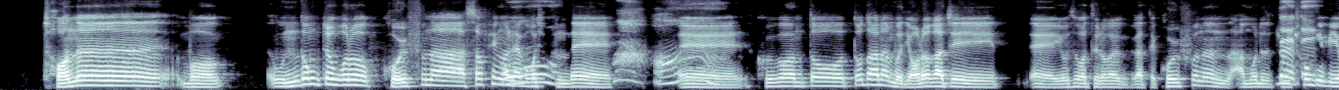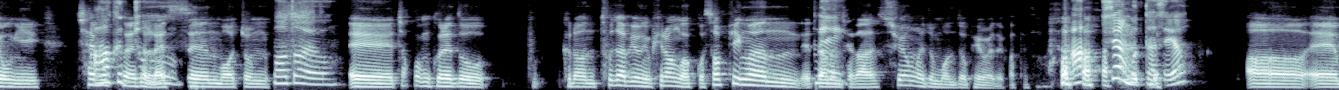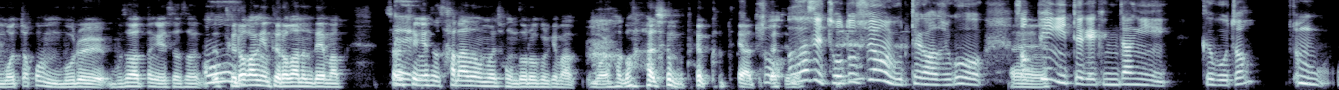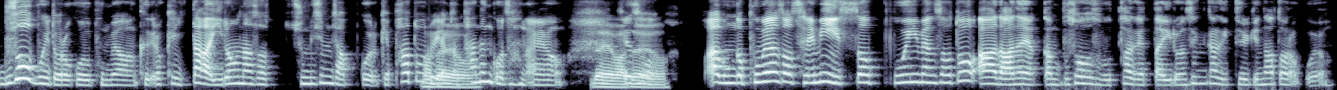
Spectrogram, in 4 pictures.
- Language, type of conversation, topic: Korean, unstructured, 요즘 가장 즐겨 하는 취미가 뭐예요?
- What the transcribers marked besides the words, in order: gasp; teeth sucking; laugh; other background noise; put-on voice: "서핑에서"; gasp; laughing while speaking: "하지는 못할 것 같아요 아직까지는"; tapping; laughing while speaking: "타는 거잖아요"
